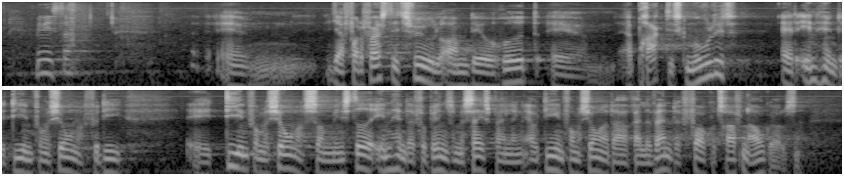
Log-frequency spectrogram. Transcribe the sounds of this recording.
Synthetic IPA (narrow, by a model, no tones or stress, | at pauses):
minisd̥ɐ | jɑ̈fɒ̽ɾ̥e̝fɶɐsd̥əit͡sʰʋiʊ̰lɒ̽md̥e̝ɒɐho̝ːð̞̩ˠ | æɐpʰʁɑ̈ɡ̥̚d̥isɡ̥muːlid̥ | æd̥enɦen̰d̥əd̥ie̝nfɒmæɕo̝̰ːnɐfɒ̽d̥ḭː | d̥ie̝nfɒmæɕo̝̰ːnɐsɒ̽mːinisd̥ʁe̝ːɐðˠʔe̝nɦen̰d̥ɐifɒ̽b̥e̝n̰l̩səmesɛ̰ɪ̰sb̥e̥hæn̰le̝ŋæɐjod̥ie̝nfɒmæɕo̝̰ːnɐd̥ɑ̈æɐʁɛləʋæn̰d̥əfɒ̽ækʰut͡sʰʁɑ̈fəenɑ̈ʊɡ̥ɶ̰ɐlsə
